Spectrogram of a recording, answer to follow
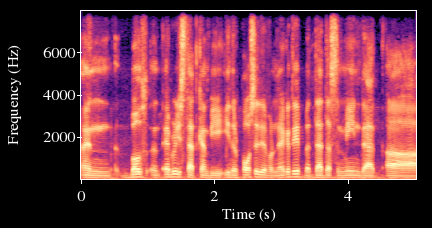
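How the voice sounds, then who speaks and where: A man with a strong Spanish accent speaks at a moderate pace in a bright, sharp tone and fairly low pitch. His intonation is fairly even, and the recording is very clean with a silent background. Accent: heavy Spanish accent in English. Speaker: game developer. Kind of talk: livestream commentary. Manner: halting.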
